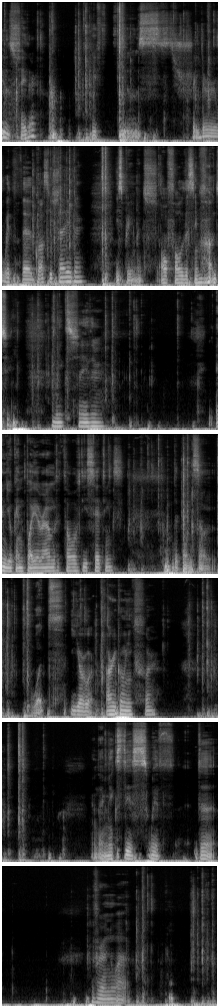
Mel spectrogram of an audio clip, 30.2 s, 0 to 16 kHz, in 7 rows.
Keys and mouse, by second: 0.0 shift+a, 3.9 shift+a, 5.6 s, 7.8 shift+a, 15.5 shift+a, 19.1 shift+a, 28.5 shift+a.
